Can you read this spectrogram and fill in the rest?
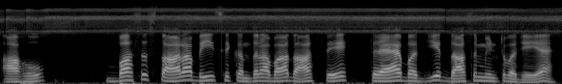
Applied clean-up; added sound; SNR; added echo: none; Insect; 9 dB; none.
